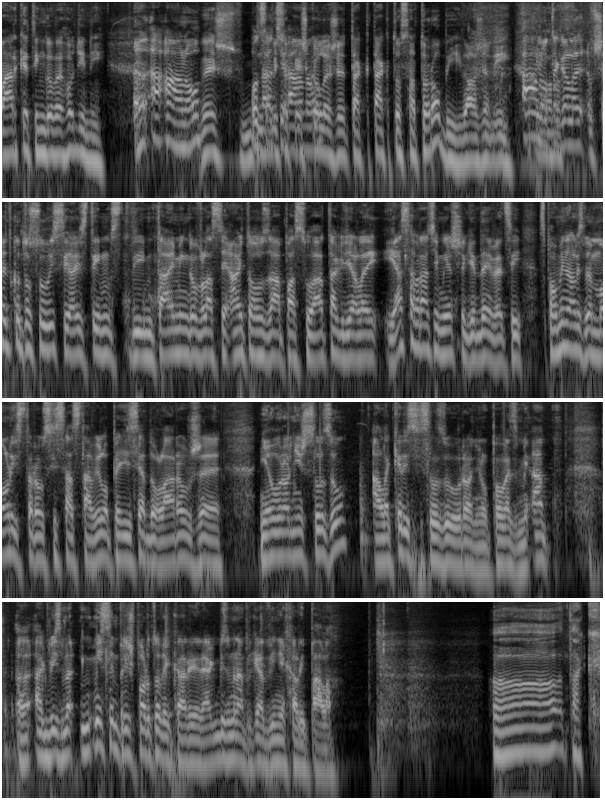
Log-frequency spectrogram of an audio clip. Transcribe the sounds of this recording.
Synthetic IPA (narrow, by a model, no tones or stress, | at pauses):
aɾkɛt̪iŋɡɔʋɛɦɔɟini | ʔaʔaːnɔʋɪɛʃɔt̪amisɛɾiʃkɔlɛʒɛt̪akt̪akt̪ɔsat̪ɔɾɔbiːʋaːʒɛniːaːnɔt̪aɡalɛfʃɛt̪̚kɔt̪ɔsuːʋisiːajst̪iːmst̪iːmt̪ajmiŋɡɔmʋlasɲɛʔajt̪ɔɦɔzaːpasuat̪aɡɟalɛjjasaʋɾaːcimɡɛʃɛɡjɛd̪nɛjʋɛt͡si | spɔmiːnalizmɛmɔlisk̚t̪ɔɾɔʊsisast̪aʋilɔpɛɟɛsɪad̪d̪ɔlaːɾɔʊʒɛɲɛuɾɔɲiʃsl̩zualɛkɛd̪isisl̩zuuɾɔɲilpɔʋɛd͡zmiʔa | ʔaɡbizmɛmisliːmpɾiʃpɔɾt̪ɔʋɛjkaɾiɛɾɛaɡ̚bizmɛnapɾiːklad̪ʋiɲɛxalipa̰la̰ | t̪ak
